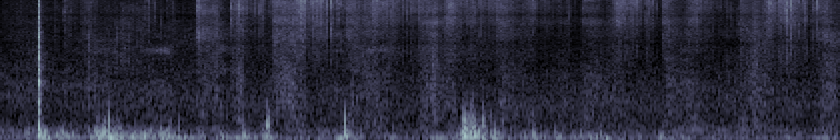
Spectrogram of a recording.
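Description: A sharp plastic click just after the start, as the hinged cover of a motorhome's electric hookup socket snaps shut, followed by irregular footsteps on gravel, about one a second.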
